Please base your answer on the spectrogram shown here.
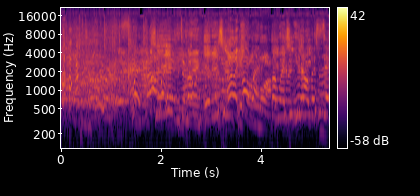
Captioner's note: laughs; women shout over each other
